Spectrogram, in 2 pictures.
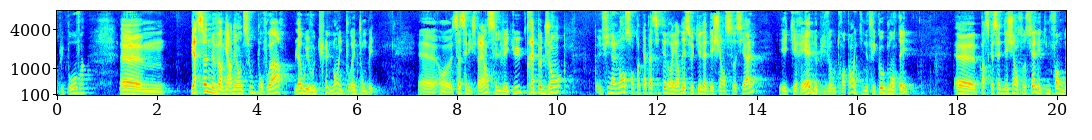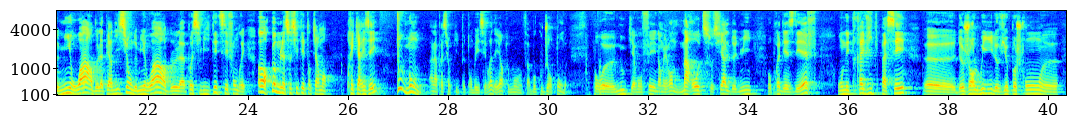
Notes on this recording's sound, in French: Cette conférence a eu lieu dans le cadre de l'université d'été catholique Academia Christiana lors du colloque "l'identité contre la nouvelle tour de Babel" en aout 2016 à Sées dans l'Orne (61) en Normandie.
